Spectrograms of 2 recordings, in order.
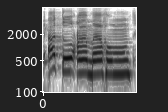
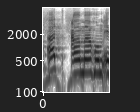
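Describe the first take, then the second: First: The t is heavy, with an echoing bounce. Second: The t is light, with no echo. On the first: "लेकिन तो को अभी हमने लौटाना है।" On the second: "अगर यहाँ पर दो नुक्तों वाला ता होता उसको हम अत आमा हम ऐसे पढ़ते"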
